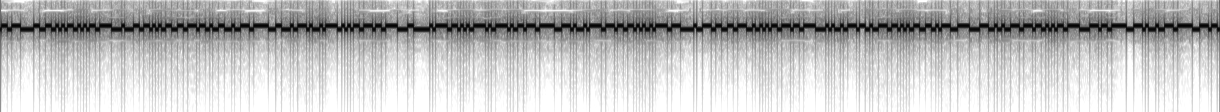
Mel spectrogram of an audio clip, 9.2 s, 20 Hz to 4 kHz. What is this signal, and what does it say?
RTTY, about 45.45 baud. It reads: MISSOURI WATCHES OVER THE REMAINS OF ARIZONA SO THAT
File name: fsk170 / USS-Missouri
